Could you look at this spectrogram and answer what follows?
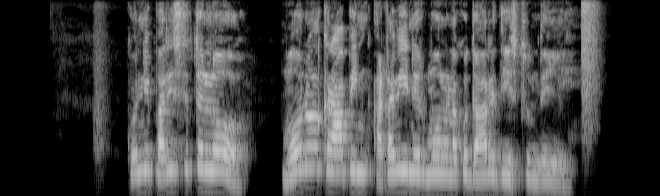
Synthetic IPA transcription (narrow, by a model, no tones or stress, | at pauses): ko̞nːipɐɾist̪ʰit̪ulːo̞ː | moːnoːkɾaːpiŋɡɐʈɐʋiːniɾmɔːlɐnɐkud̪aːɾit̪iːst̪und̪i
